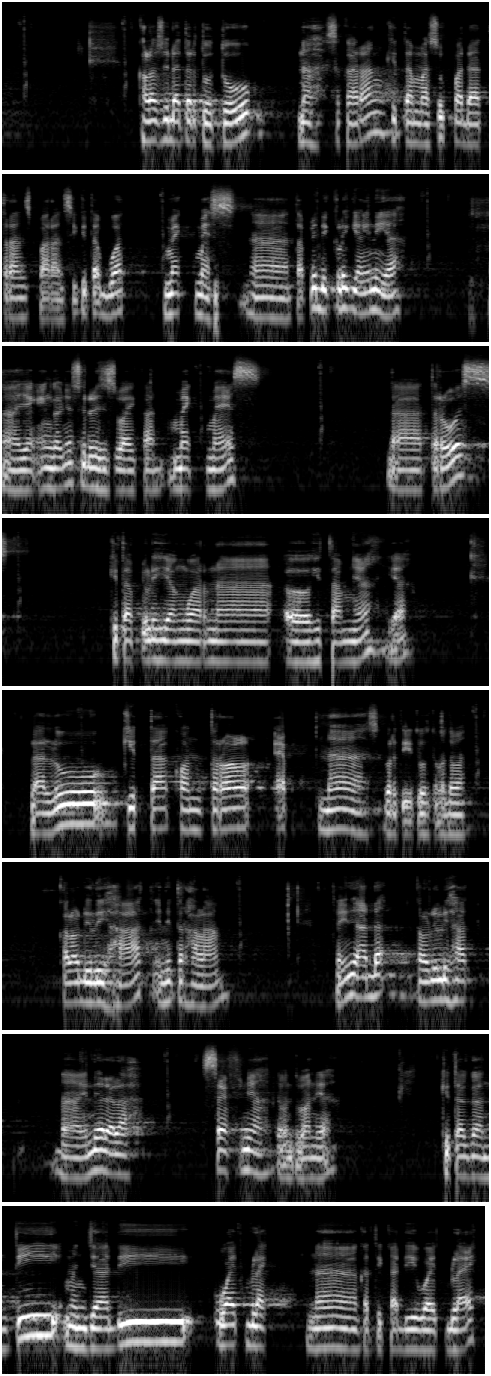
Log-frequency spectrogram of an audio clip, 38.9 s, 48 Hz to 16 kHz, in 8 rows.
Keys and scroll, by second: 7.6 ctrl+z, 9.8 ctrl+z, 22.3 ctrl+f, 24.0 c, 26.0 v, 29.4 ctrl+z, 31.9 ctrl+z.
